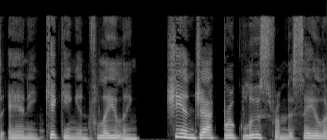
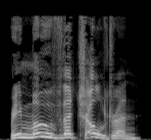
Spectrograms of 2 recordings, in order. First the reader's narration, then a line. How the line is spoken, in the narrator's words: the captain roared again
